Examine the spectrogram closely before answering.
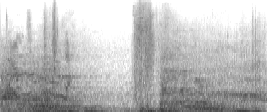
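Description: A huge beast roars and growls.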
